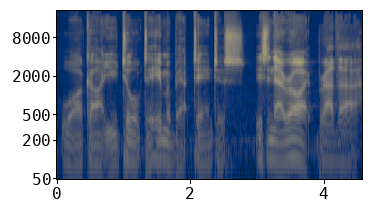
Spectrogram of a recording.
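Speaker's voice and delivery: lightly voiced menacing soldier; bad clone impression. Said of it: "I can't do a good clone impression".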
